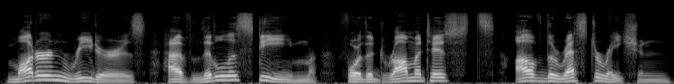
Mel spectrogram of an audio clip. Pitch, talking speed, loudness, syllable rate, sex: 130 Hz, 100 wpm, -19 LUFS, 3.3 syllables/s, male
